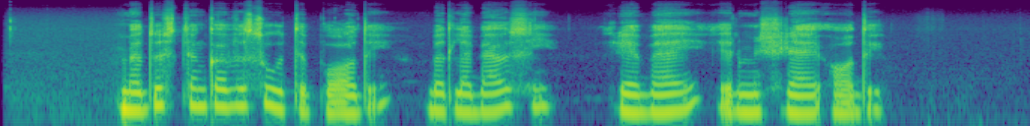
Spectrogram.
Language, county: Lithuanian, Vilnius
